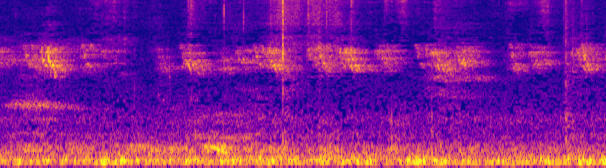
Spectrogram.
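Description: Near silence: faint bird chirps repeating about once a second in the background, with a couple of faint clicks.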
